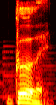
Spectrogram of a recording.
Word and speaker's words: good: 那它的正确念法是 OO 的发音是念 U，就像注音符号 U 的一样，所以是 good。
